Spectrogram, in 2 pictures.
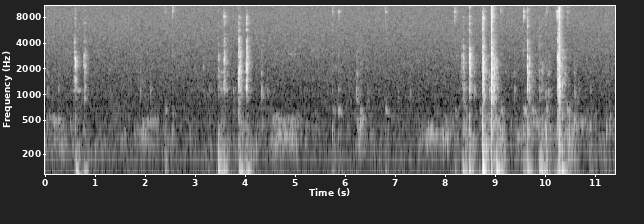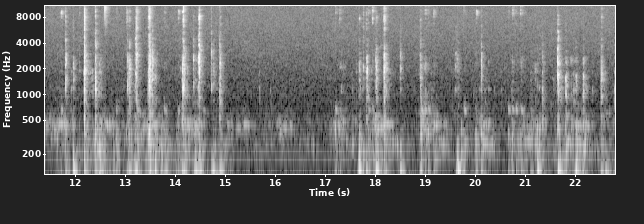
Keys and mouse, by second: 0.6 g, 3.5 s, 6.9-8.3 drag, 8.4 z, 8.8 Tab, 9.1-9.6 middle drag, 10.1 alt+shift+middle click, 10.5-11.8 alt+middle drag, 12.0 Tab, 12.9 ctrl+alt+middle click, 13.3 alt+shift+middle click, 13.8 ctrl+alt+middle click, 14.4 s, 17.7 Tab, 17.9 click, 18.1 Tab, 19.1 click, 19.8 alt+middle click, 20.7 click, 21.7 ctrl+KP_Add.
